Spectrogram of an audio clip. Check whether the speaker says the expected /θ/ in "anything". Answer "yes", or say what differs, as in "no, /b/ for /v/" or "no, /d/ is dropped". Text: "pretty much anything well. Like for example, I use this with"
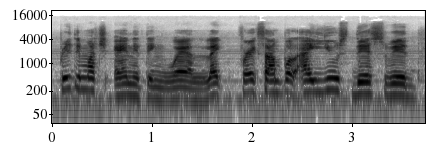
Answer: no, /t/ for /θ/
